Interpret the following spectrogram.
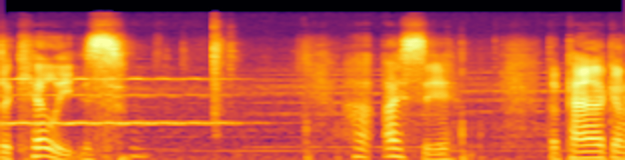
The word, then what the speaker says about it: Achilles: afraid we can't accept that pronunciation its Achilles I see the panic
